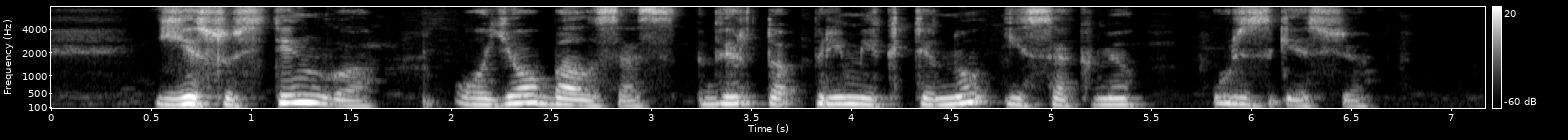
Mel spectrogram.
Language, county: Lithuanian, Vilnius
